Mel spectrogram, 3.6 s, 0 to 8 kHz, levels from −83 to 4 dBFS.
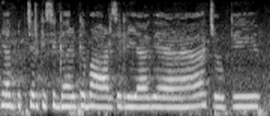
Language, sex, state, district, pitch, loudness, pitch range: Hindi, female, Uttar Pradesh, Shamli, 260 Hz, -13 LUFS, 250-275 Hz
